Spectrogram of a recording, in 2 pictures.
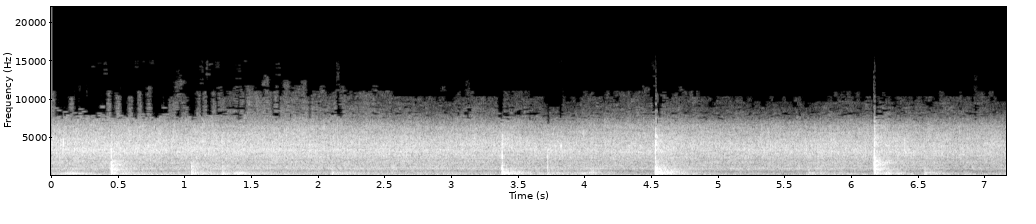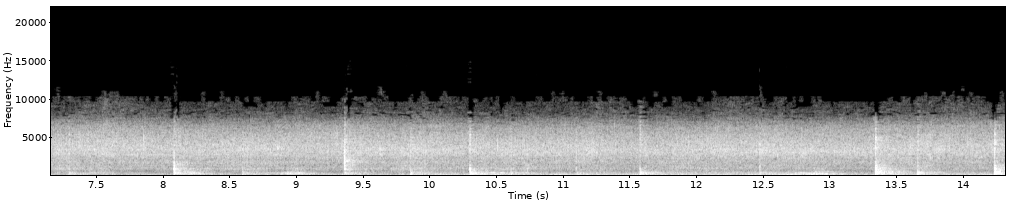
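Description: Garlic paste and whole chillies sizzling in hot oil in an open pot, browning lightly, while a spoon stirs them and knocks against the pot every second or two.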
